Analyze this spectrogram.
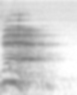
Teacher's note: And here, if we're going to transcribe this, we have our th, right? We have our interdental fricative that's voiced.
